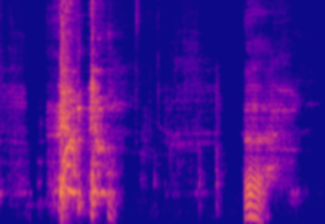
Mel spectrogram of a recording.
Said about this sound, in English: Sorry about the cough there.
